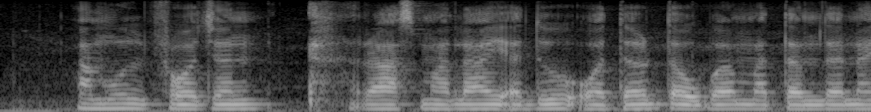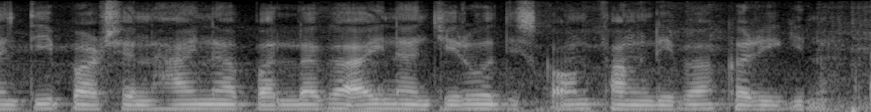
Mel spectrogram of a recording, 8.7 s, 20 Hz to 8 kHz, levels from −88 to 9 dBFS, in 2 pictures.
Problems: background sounds at intervals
